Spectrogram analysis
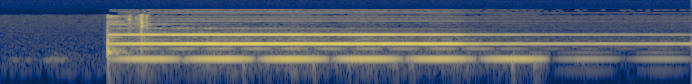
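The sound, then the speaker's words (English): A single loud gong strike rings out with a sharp attack, then a sustained, shimmering metallic tone with steady pitched overtones that slowly fades over a few seconds. “Okay, let's do a gong.”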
